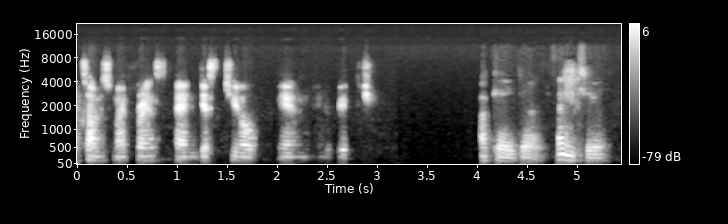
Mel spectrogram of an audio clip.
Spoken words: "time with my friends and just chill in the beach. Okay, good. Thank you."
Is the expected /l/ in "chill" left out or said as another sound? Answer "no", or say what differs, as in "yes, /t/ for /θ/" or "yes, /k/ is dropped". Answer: yes, /n/ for /l/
